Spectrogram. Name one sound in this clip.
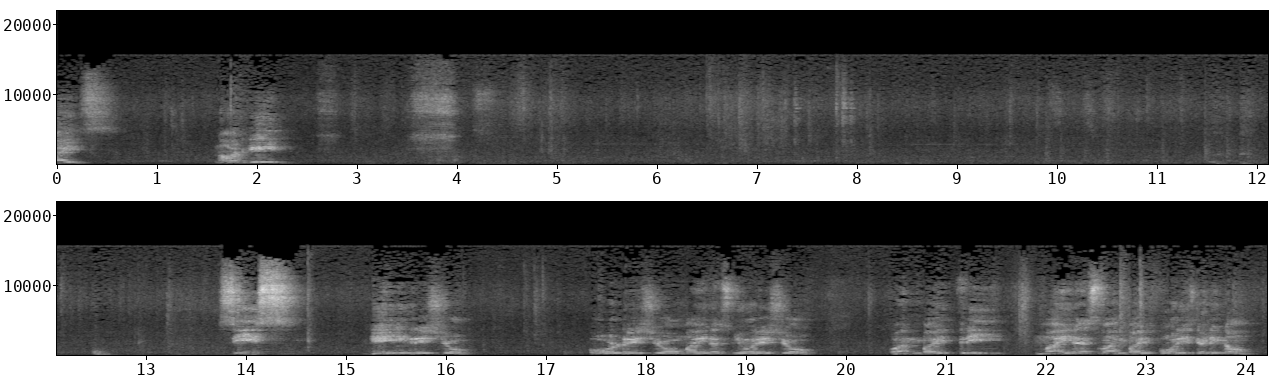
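A man speaks into a microphone in a calm lecturing voice.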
